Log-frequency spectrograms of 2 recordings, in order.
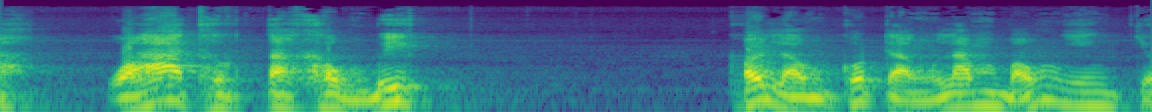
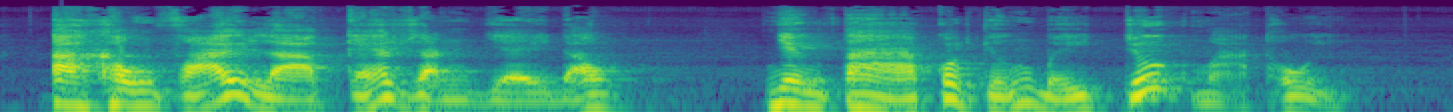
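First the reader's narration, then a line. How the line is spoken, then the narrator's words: Smiling. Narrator (Vietnamese): quái nhân mỉm cười nói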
